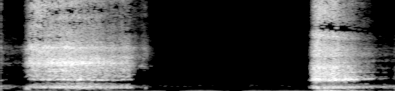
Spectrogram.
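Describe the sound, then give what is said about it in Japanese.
A voice imitates smoking a cigarette: a long, breathy inhale followed after a pause by a forceful puff of exhaled air, both fairly loud, with no words spoken. “結構なんか他の人の放送とか聞いてて、タバコを吸いながらね、あの放送してる人ってこういるんですけども、どうもね、私ああいうので、こう、タバコのね、今、吹かしてる、こう、音。”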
